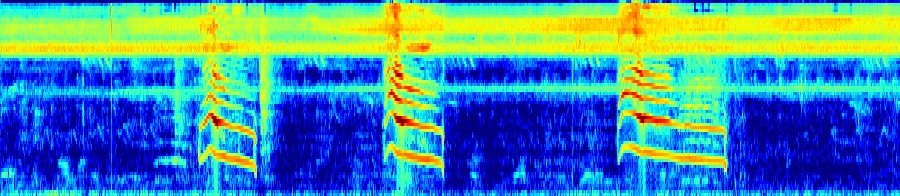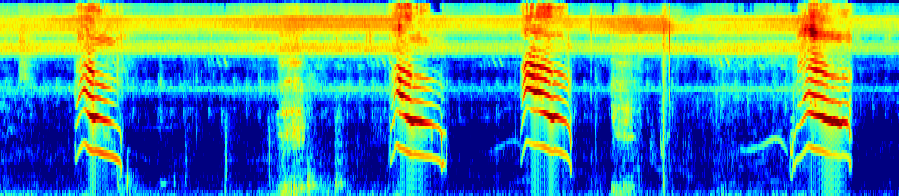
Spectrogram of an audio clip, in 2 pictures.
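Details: Kitten meowing loudly and repeatedly, eight short falling meows spread over eighteen seconds, some starting high and sliding down, with a couple of soft knocks between calls and a faint constant high whine.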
